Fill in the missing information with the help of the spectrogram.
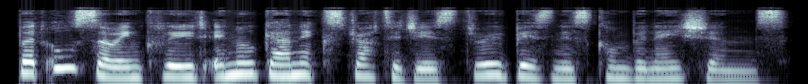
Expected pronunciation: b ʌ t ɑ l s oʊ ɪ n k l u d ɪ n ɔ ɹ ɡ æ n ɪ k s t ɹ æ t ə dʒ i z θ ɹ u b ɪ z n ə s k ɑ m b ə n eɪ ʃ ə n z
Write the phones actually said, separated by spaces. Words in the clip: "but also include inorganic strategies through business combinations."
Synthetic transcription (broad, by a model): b ʌ t ɑ l s oʊ ɪ n k l u d ɪ n ɔ ɡ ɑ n ɪ k s t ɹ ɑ t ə dʒ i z θ ɹ u b ɪ z n ə s k ɑ m b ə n eɪ ʃ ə n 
